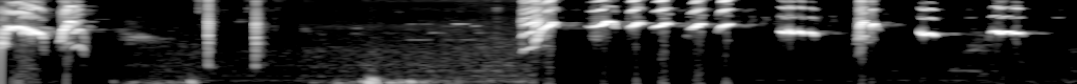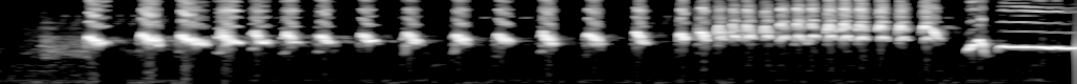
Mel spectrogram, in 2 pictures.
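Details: Loud, lively white-rumped shama song, used as a lure for other shamas and as tutoring material: a rapid series of crisp high notes repeated in a steady run, speeding into a dense trill before ending on a lower whistle.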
